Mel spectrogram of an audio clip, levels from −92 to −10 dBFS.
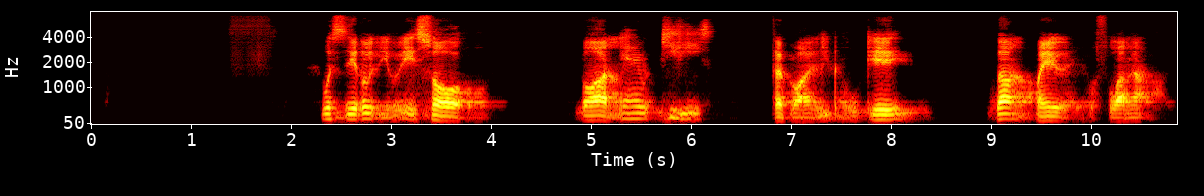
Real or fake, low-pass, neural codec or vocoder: fake; 7.2 kHz; codec, 16 kHz, 0.5 kbps, FreqCodec, larger model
